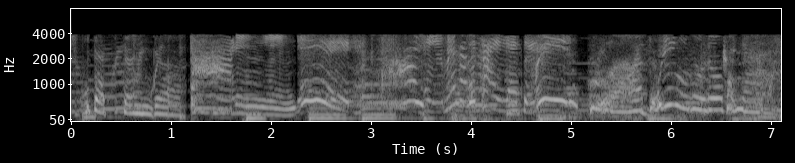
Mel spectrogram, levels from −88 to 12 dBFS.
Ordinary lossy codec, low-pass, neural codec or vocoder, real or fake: AAC, 16 kbps; 7.2 kHz; codec, 16 kHz, 4 kbps, X-Codec, HuBERT features, trained on balanced general audio; fake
